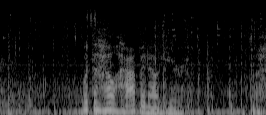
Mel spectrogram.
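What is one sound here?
A young woman speaks calmly nearby.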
